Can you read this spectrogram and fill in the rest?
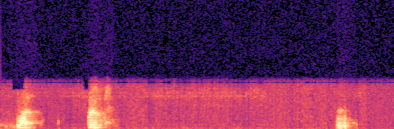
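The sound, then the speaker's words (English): A dog barks three times in short, sharp bursts, two in quick succession and then one more after a pause, moderately loud against a quiet background. “And uh, hold on one second. I gotta grab my dog.”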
